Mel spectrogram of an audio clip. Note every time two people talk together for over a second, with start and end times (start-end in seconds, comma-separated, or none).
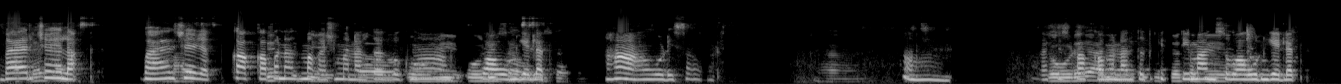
2.7-5.5, 10.9-12.2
